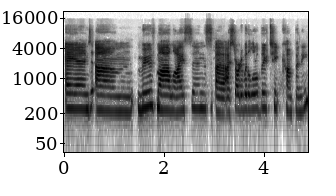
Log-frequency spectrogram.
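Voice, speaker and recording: A woman with a Southern US accent, bright and sharp in tone, fairly even in intonation, in a dry, close sound with no echo and a very clean recording over a silent background. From Alabama. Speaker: real estate agent. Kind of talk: interview.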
